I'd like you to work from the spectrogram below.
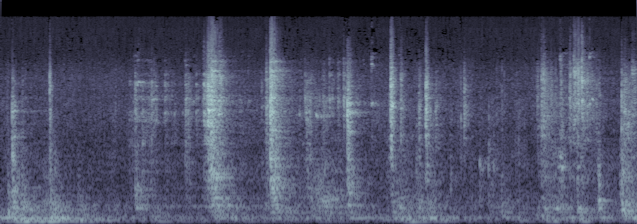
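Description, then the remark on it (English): Mechanical sliding and rattling of elevator doors closing, with repeated clanks and a steady grinding rumble of elevator machinery throughout, loud with no voices. “Please stand clear of the closing door.”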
